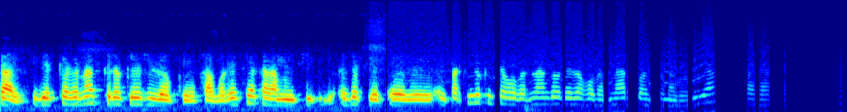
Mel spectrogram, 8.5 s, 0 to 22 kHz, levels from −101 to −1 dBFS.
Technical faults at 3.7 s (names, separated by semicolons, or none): truncation distortion on a fade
